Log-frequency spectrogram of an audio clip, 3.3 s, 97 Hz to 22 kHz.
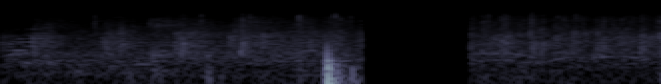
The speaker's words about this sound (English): Hey! Now y'all saw how I got like 50% clap?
